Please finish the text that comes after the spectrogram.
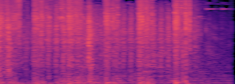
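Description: Rapid bursts of automatic gunfire rattle through a Call of Duty: Warzone firefight, dense overlapping shots going on nonstop for a couple of seconds at close range.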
